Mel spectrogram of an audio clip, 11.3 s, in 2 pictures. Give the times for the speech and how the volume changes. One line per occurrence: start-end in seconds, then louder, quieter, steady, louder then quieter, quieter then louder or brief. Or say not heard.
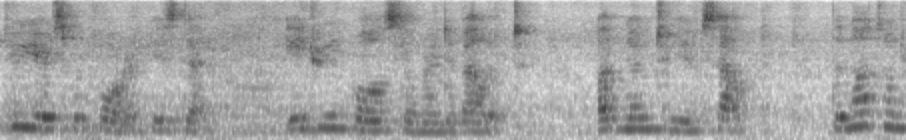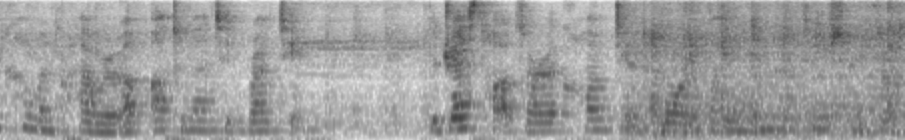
0.0-7.7 steady
8.3-11.2 brief.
